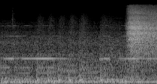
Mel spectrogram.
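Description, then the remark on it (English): A garbage truck outside rumbles loudly with a deep, steady engine drone and a faint whine, then a sudden sharp hiss of air bursts out near the end. “Must be the garbage truck. Holy crap. It's really loud.”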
